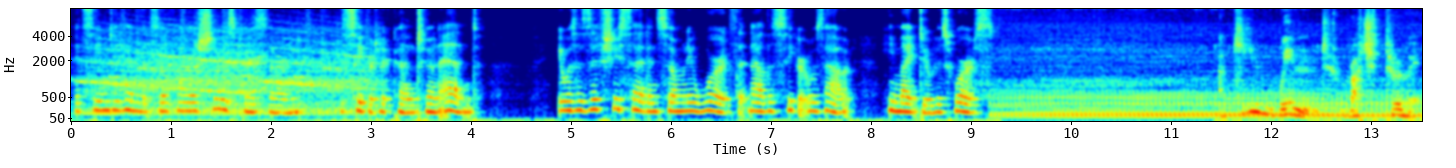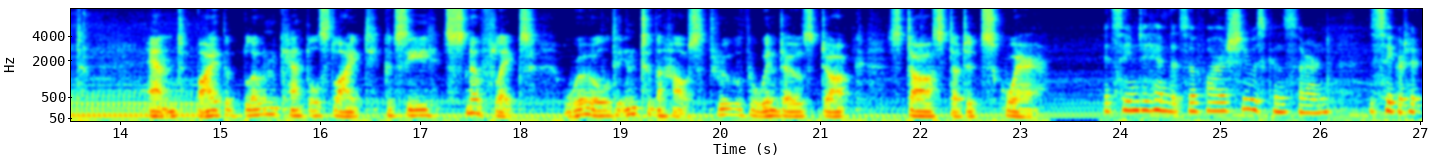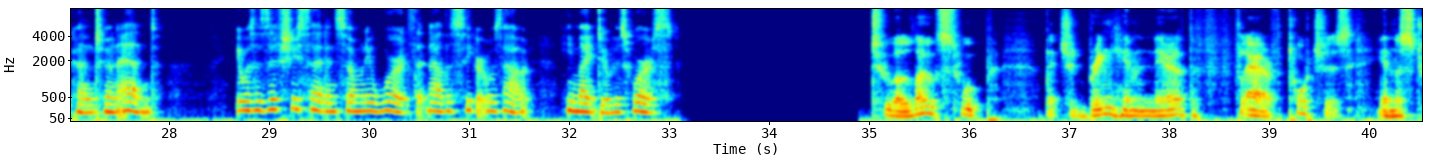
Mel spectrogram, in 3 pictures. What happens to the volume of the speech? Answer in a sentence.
The volume of the speech stays about the same.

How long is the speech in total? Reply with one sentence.
The speech can be heard for 35 seconds in total.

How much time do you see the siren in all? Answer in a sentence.
The siren can be heard for 3 seconds in total.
